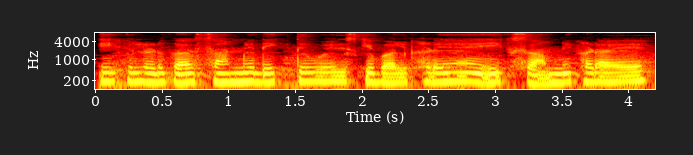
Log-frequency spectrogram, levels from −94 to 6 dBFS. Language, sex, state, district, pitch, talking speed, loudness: Hindi, female, Odisha, Nuapada, 175 Hz, 185 wpm, -16 LUFS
